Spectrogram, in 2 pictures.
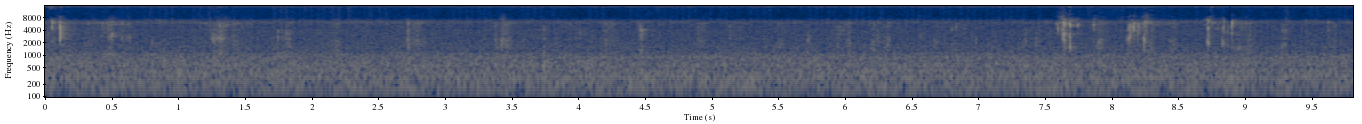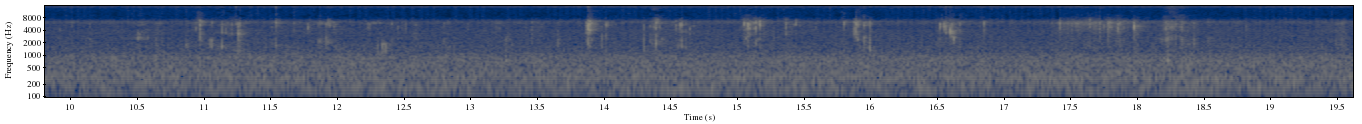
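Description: Close-miked chewing and biting of a sauce-coated crispy chicken nugget: scattered crunches and wet mouth clicks, sparse at first and coming thicker from about halfway in, over a steady low hiss.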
